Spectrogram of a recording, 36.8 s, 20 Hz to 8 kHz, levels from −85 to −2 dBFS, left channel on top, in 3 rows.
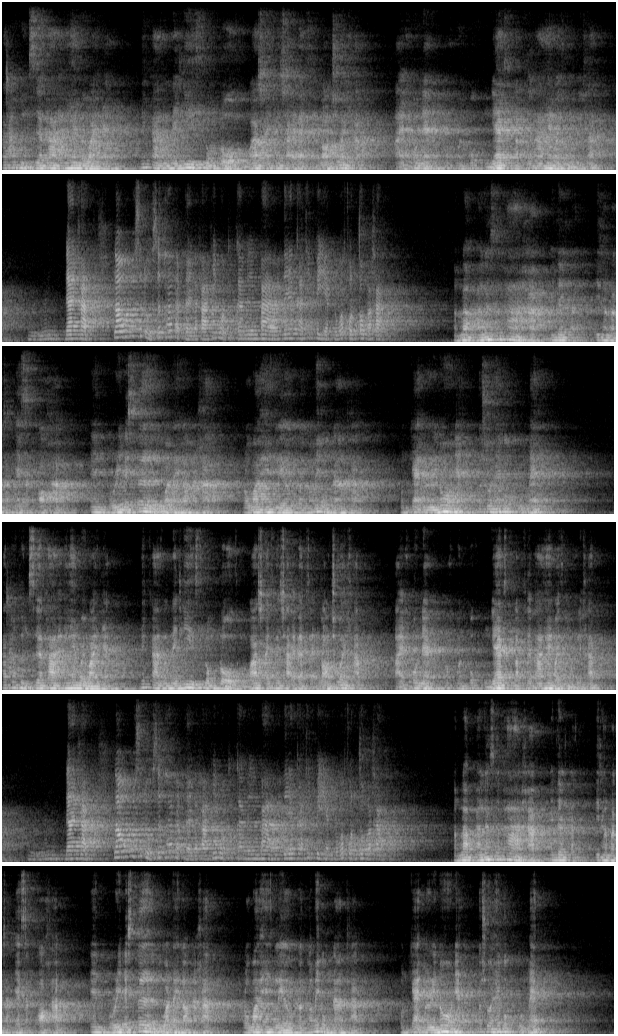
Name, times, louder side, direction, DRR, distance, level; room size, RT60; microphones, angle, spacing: voice 1, 0.0-2.2 2.8-7.2 7.9-11.9 21.3-23.0 23.2-23.8 24.1-25.7 26.3-28.7 29.4-31.7 32.5-33.8 34.1-35.4, right 1 dB, 30° right, 0 dB, 1.4 m, -22 dB
voice 2, 8.0-8.3 12.8-20.0 29.5-29.8, left 1 dB, 35° left, 0 dB, 1.1 m, -29 dB
10.5 x 6.9 x 7.2 m, 2.7 s
head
